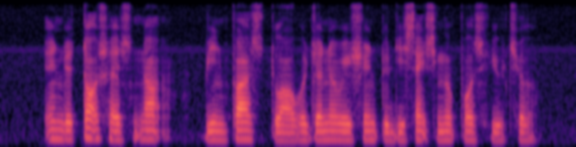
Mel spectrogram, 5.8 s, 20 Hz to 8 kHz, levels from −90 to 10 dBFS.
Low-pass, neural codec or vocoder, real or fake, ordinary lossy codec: 7.2 kHz; none; real; MP3, 64 kbps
